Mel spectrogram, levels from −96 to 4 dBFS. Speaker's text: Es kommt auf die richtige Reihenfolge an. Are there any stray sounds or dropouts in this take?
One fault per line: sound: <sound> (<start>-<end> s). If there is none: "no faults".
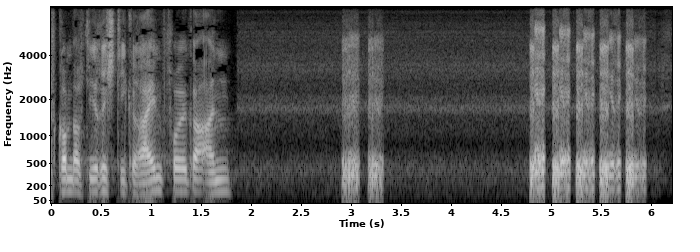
sound: laugh (2.9-3.3 s)
sound: laugh (4.8-6.0 s)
